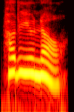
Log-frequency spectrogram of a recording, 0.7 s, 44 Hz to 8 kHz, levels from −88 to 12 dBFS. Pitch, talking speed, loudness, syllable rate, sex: 240 Hz, 320 wpm, -13 LUFS, 6.1 syllables/s, female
